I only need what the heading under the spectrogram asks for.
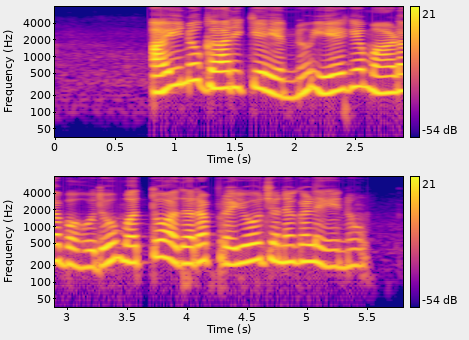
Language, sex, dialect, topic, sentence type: Kannada, female, Mysore Kannada, agriculture, question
